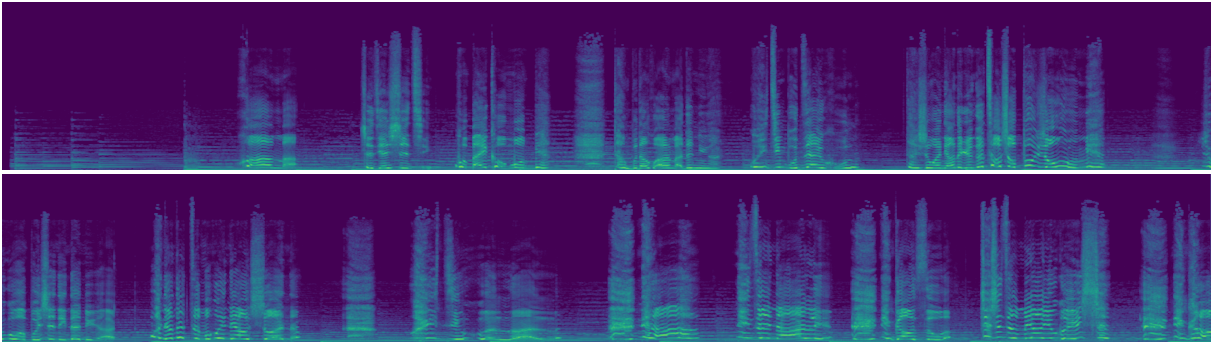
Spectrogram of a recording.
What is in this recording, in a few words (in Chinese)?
台湾腔; 紫薇翻配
